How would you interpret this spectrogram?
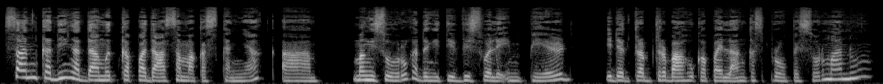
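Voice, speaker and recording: A woman's voice: lowish voice, animated, moderate pace, a bit bright, no room sound. A woman acting in an Ilocano radio drama as a younger sister putting pointed questions to her brother. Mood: questioning.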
